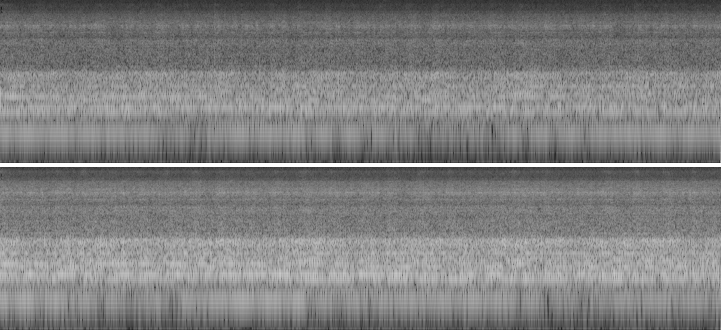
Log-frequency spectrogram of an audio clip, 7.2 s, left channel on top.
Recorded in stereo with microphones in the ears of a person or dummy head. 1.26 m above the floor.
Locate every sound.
Only background noise.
